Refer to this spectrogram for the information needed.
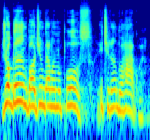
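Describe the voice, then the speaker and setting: A Brazilian man, a pastor, preaching a sermon in a church and telling stories, dropping to a hush and then rising loud. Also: sits high, a little fast. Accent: Brazilian Portuguese. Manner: storytelling preacher, swings between hushed and loud. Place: church sanctuary.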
